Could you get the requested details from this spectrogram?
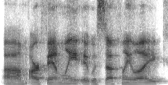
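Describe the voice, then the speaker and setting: Low-voiced chatty woman host, roomy echo. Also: flat delivery, fast, sharp tone. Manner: chatty, loose phrasing with many fillers. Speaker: podcast host. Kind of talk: casual interview chat.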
